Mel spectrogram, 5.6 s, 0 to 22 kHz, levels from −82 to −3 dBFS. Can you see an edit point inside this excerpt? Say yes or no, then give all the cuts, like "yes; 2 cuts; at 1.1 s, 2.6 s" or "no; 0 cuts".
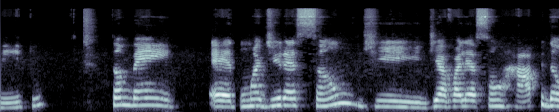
yes; 1 cut; at 2.3 s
